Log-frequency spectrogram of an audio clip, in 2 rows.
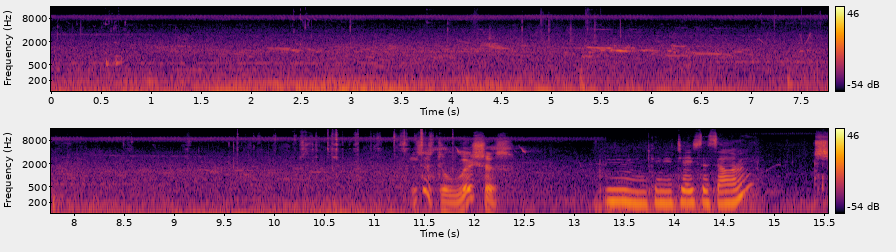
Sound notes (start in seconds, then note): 0.2 birds chirping; 0.4 water sploshes; 7.6 bottle top scrapes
